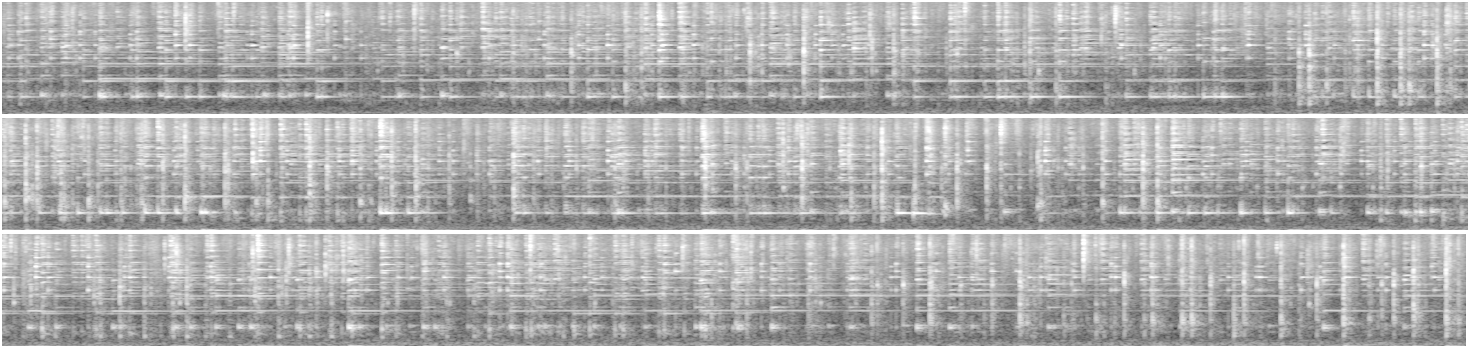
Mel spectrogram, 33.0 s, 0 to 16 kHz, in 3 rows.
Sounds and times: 0.0s Rain as leaded falling petals 32.9s

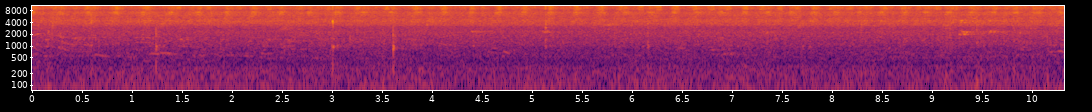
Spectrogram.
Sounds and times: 0.0s Environmental Noise 10.3s
0.0s Tennis 10.3s

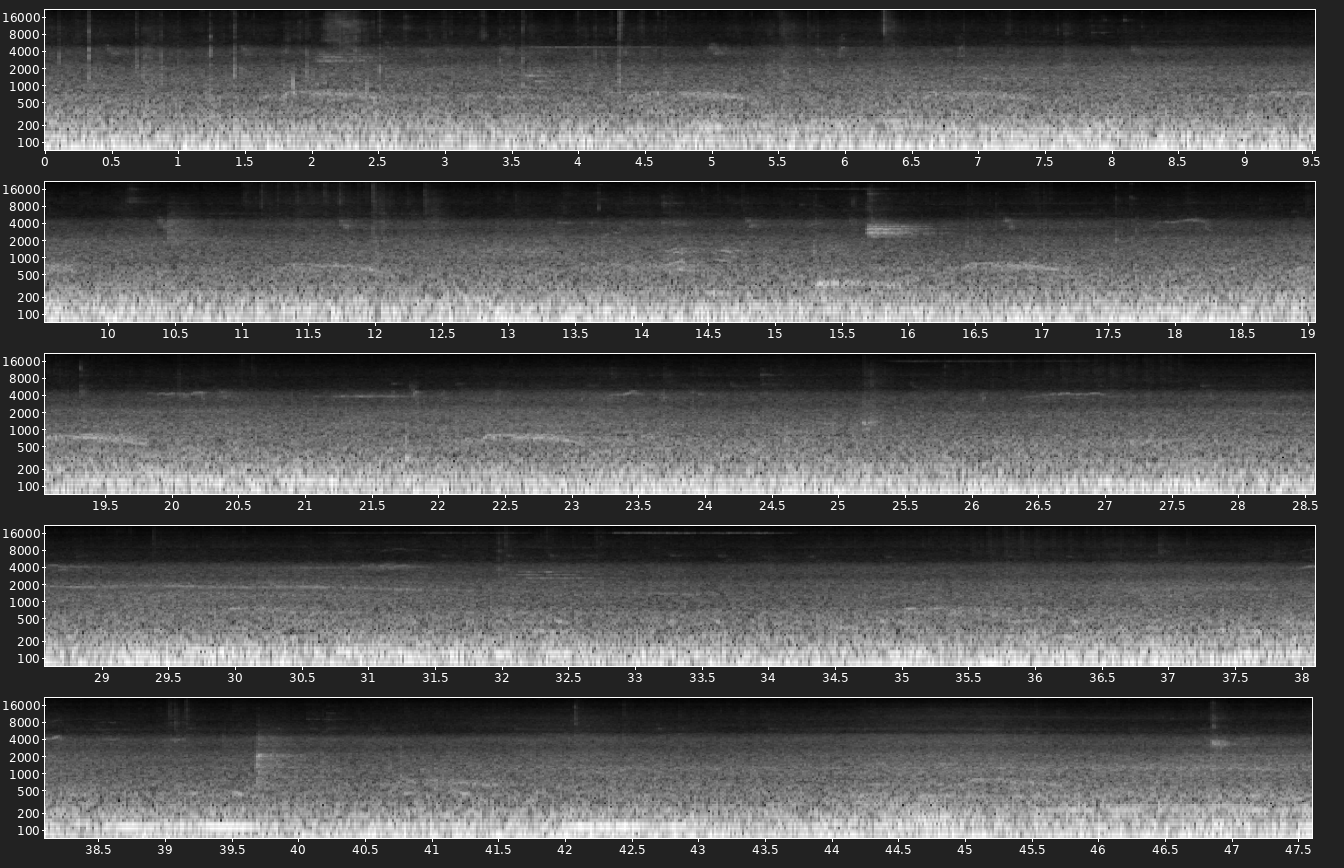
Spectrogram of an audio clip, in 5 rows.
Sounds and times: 0.0s traffic sound 6.7s

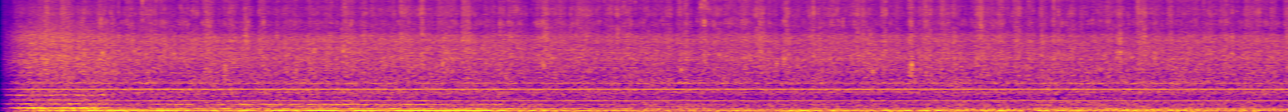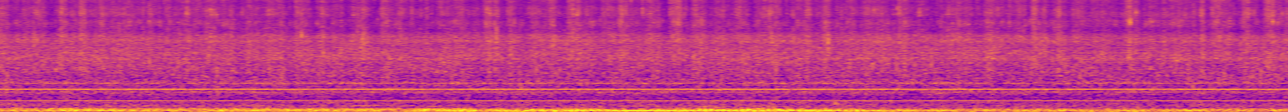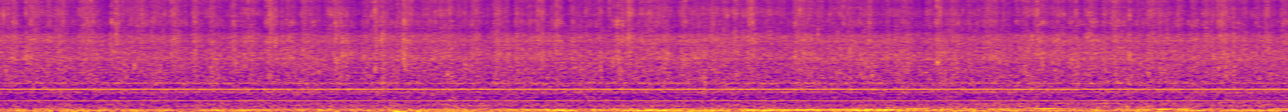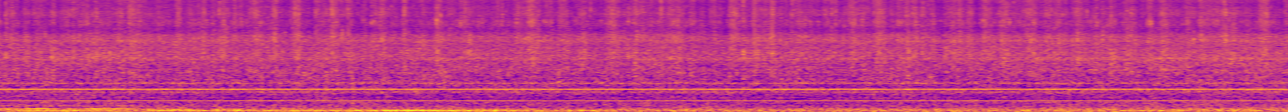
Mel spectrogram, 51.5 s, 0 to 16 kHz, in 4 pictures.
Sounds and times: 0.0s fountains 51.5s

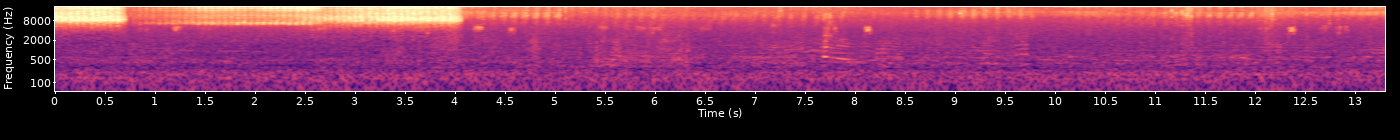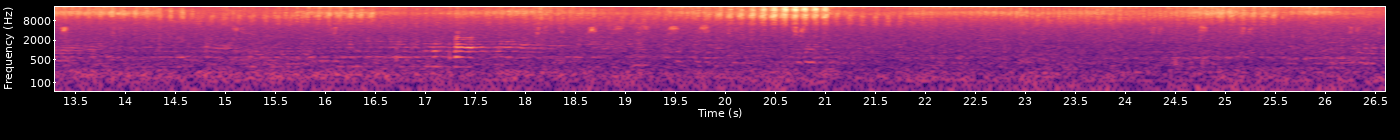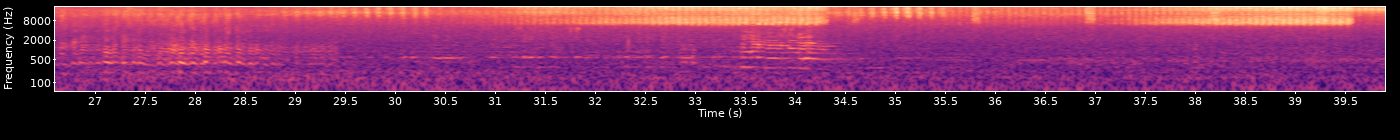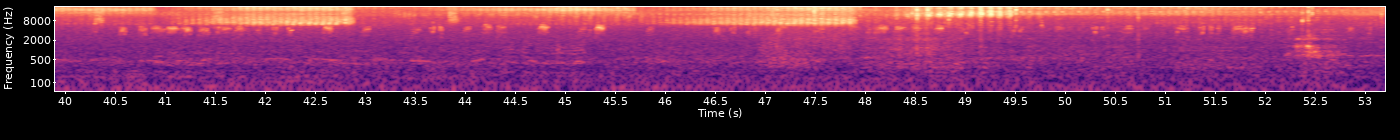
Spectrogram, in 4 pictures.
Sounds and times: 35.8s flies 53.2s
51.1s criquets 53.2s

